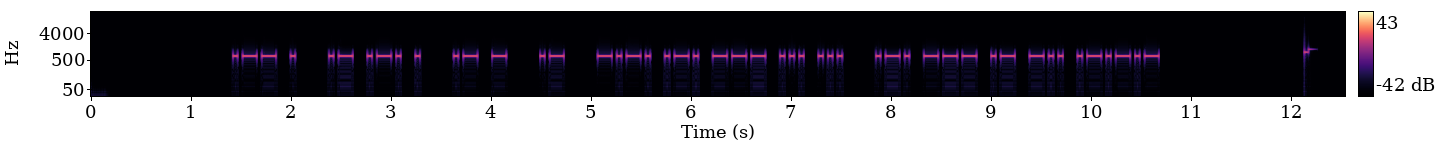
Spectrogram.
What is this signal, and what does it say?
Morse code, heard as a keyed tone, about 25 wpm, 700 Hz. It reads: WE ARE AT A CROSS ROAD.
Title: Sentences from Top 1000 Words - Review Part 2 - 25wpm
